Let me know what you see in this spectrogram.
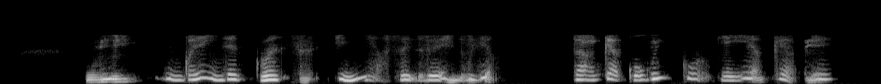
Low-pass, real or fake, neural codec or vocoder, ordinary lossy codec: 7.2 kHz; fake; codec, 16 kHz in and 24 kHz out, 0.4 kbps, LongCat-Audio-Codec, four codebook decoder; AAC, 16 kbps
